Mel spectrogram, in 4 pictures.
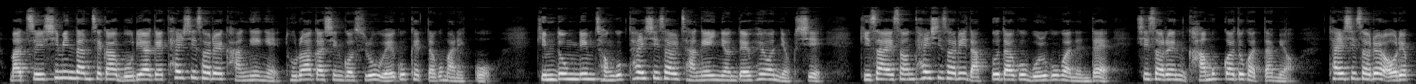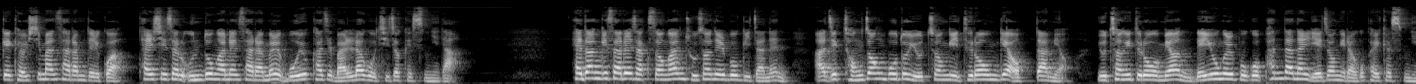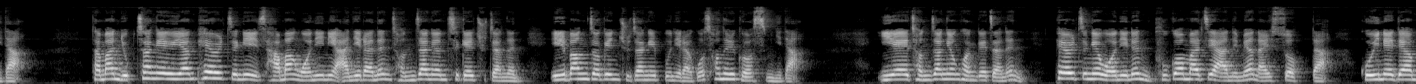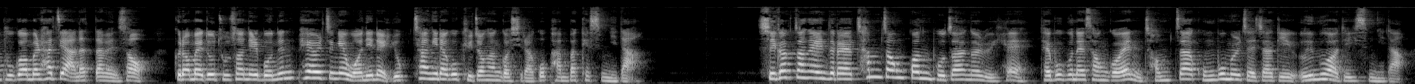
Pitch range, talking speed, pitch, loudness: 190-245 Hz, 350 characters per minute, 220 Hz, -14 LUFS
